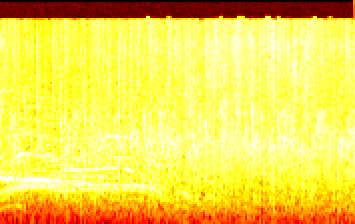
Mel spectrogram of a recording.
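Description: A crowd breaks into loud, sustained applause with whoops and cheers for comedian Ron Funches, dense clapping filling the whole stretch while high shouts ring out early on before settling into steady clapping.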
